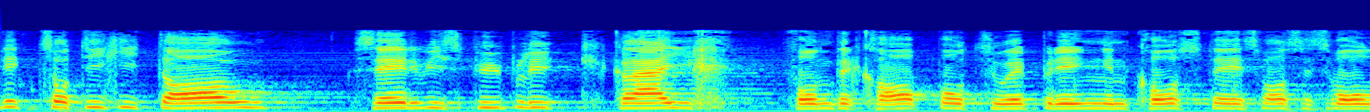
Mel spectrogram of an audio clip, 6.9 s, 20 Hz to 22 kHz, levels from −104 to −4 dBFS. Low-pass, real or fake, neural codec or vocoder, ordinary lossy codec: 7.2 kHz; real; none; none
